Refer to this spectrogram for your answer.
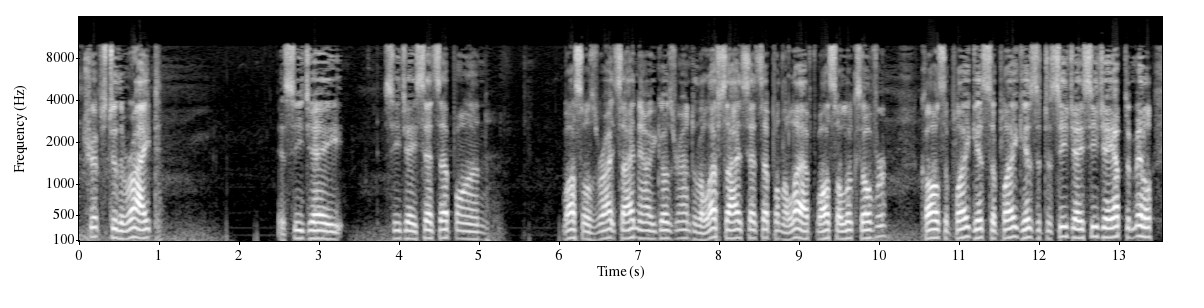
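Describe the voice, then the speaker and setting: A man's voice: mid-range voice, steady tone, moderate pace, warm tone. An American man calling a football game live as the play-by-play announcer. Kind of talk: live play-by-play sports commentary.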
